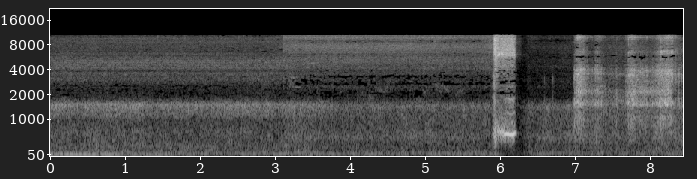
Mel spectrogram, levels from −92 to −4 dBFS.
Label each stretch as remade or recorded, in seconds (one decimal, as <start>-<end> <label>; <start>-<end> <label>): 0.0-4.4 recorded; 4.4-4.9 remade; 4.9-8.4 recorded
